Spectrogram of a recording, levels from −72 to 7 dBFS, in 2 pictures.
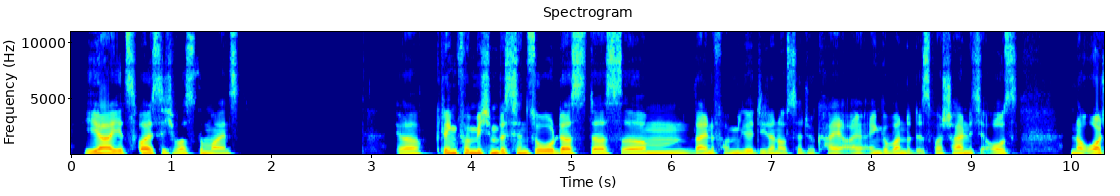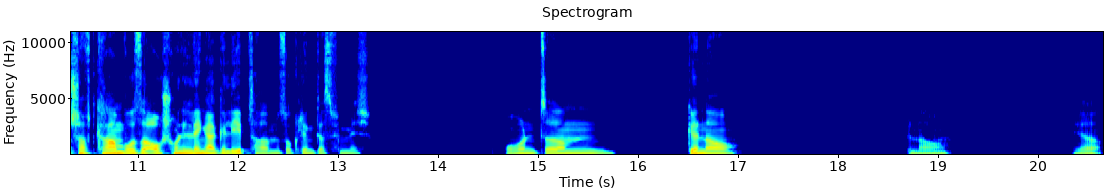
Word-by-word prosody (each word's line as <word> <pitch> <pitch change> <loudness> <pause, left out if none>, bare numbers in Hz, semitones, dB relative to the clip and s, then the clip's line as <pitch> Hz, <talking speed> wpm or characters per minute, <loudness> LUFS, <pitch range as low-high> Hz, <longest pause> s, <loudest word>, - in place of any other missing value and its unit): Ja, 125 +2 +7
jetzt 140 -2 +1
weiß 135 0 +5
ich, 125 -3 -5
was 120 0 -1
du 125 - -4
meinst. 115 0 -1 1.5
Ja, 120 +1 +1
klingt 145 +3 +3
für 145 - +3
mich 155 +2 +4
'n 160 - +5
bisschen 150 -1 +1
so, 145 +2 +4
dass 135 -2 +3
dass, 135 -1 +1
ähm, 125 -2 0
deine 125 +3 +3
Familie, 130 +2 -3
die 125 0 -7
dann 120 0 -2
aus 120 0 -4
der 120 - -7
Türkei 115 +3 -3
ei 125 0 -4
eingewandert 125 -1 -2
ist, 115 +2 -8
wahrscheinlich 125 0 -1
aus 125 +3 -2 0.5
'ner 115 -1 +1
Ortschaft 150 -6 +1
kam, 130 0 +2
wo 130 +1 +1
sie 130 +1 0
auch 125 +1 +1
schon 125 -2 -2
länger 120 0 +1
gelebt 120 +2 -4
haben, 100 -1 -9
so 100 0 -11
klingt 105 0 -11
das - - -9
für - - -18
mich. 100 0 -15 1.4
Und, 110 -1 -8
ähm 105 -2 -5 0.7
genau. 105 -5 -2 1.7
Genau. 110 -2 -13 1.2
Ja. - - -11
125 Hz, 140 wpm, -21 LUFS, 115-130 Hz, 1.7 s, Ja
